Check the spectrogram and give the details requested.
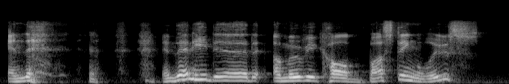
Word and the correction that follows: Bustin' Loose: from 1981. Well, I said it wrong. Bustin' Loose.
